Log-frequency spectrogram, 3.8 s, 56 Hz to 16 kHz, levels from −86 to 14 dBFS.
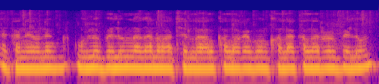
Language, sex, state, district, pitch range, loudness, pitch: Bengali, male, Tripura, Unakoti, 170-175 Hz, -12 LUFS, 170 Hz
